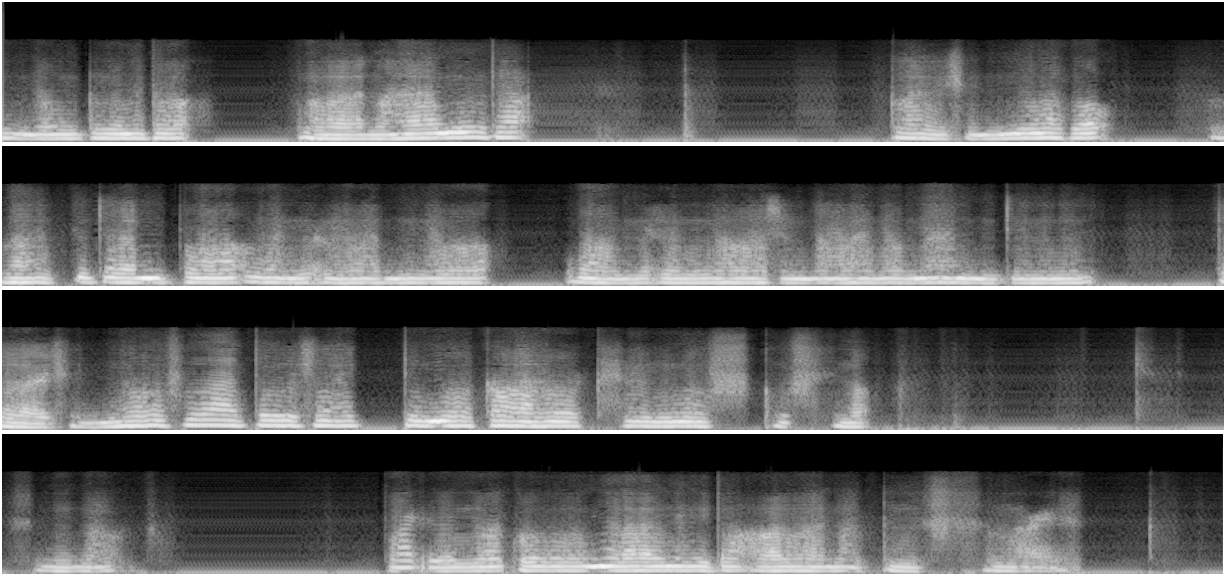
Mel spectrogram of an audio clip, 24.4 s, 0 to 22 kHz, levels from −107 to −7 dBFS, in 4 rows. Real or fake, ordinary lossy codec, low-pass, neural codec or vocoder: fake; AAC, 48 kbps; 7.2 kHz; codec, 16 kHz, 0.5 kbps, FreqCodec, smaller model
